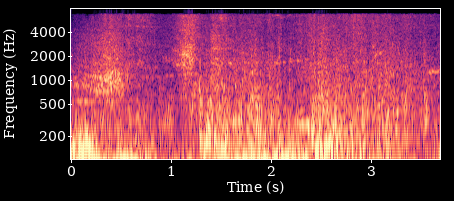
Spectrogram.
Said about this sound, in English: Oh, a large missile is about to just come and hit us and blow up. The explosion will probably envelop us, but as with the good guys, we'll mysteriously live.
